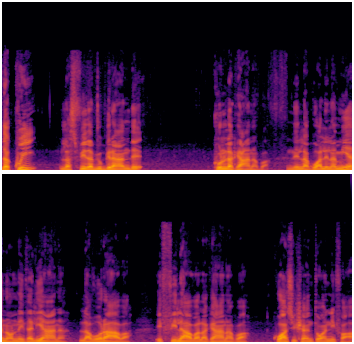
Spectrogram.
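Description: A man at a medium pitch, lively in intonation, at a fairly quick pace, with a dry sound and no echo. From Colombia, Italy (Terni) and Thailand; settled in Terni at 15-16; Colombia. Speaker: start-up founder. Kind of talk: personal storytelling interview. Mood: calm, reflective.

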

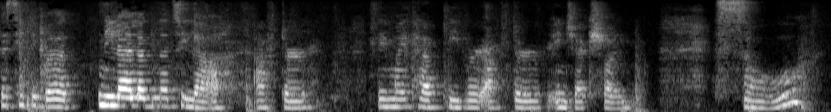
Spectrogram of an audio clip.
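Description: A woman speaks at a very slow pace with long, frequent pauses and ordinary pitch variation, amid light background noise and audible room echo. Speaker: mother vlogger. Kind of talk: casual vlog chat. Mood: cheerful, warm. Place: home room. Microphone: phone near.

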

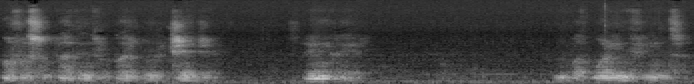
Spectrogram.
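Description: Audible room echo surrounds a man's voice. He speaks at a very slow pace with long, frequent pauses. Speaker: actor. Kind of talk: poetry reading. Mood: grave, melancholic. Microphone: camera far.

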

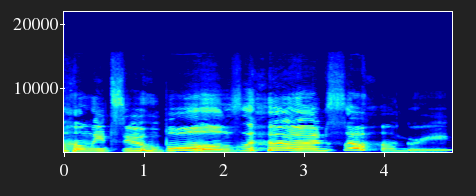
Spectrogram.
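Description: Putting on a whiny character voice, a woman speaks loudly at a very slow pace and a high pitch. Her pitch varies in an ordinary way. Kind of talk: comic fanfic reading. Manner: whiny, loud, comic overacting.

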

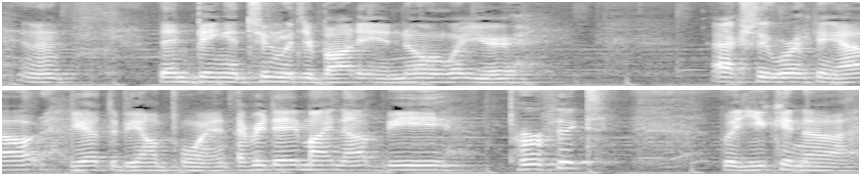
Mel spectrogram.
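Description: Over faint background music, a man speaks at a moderate pace in a monotone, flat intonation. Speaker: fitness vlogger. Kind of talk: casual vlog chat. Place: home room. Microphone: phone near.

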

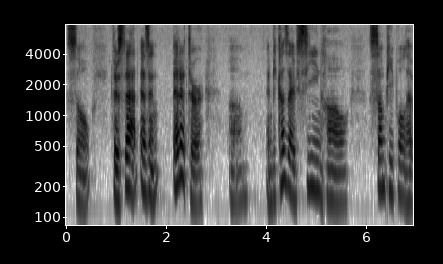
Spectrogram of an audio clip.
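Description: This man's somewhat breathy voice has a dark, mellow tone and ordinary pitch variation. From Hawaii. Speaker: poet. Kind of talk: interview answer. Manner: casual, hesitant. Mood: relaxed, thoughtful. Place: studio. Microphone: lapel.

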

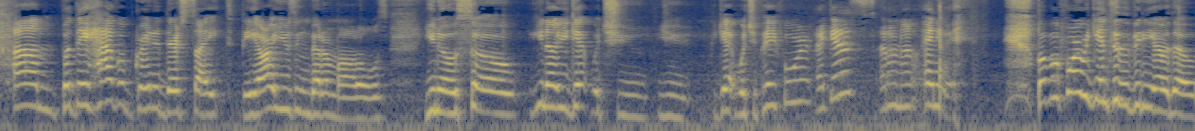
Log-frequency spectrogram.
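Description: Over light background noise, a woman talks at a moderate pace with very wide pitch swings. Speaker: fashion vlogger. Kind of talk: casual vlog chat. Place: home room.

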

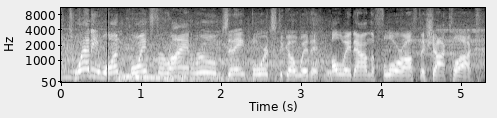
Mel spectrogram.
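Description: Over clear music in the background, a man with a high pitch speaks at a moderate pace in an animated tone with ordinary pitch variation, the sound dry with no echo. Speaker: basketball play-by-play announcer. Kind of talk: live basketball commentary, highlight reel. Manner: animated, rising to shouts on big shots. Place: stadium. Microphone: headset.

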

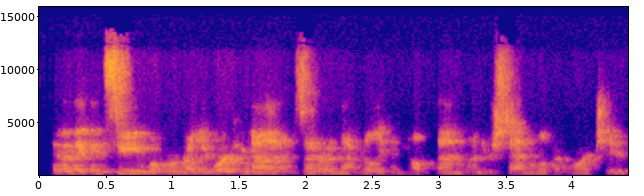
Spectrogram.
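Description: Audible room echo carries a woman's fairly bright tone and fairly even intonation.

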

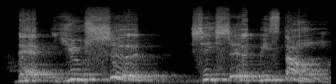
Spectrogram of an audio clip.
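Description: A man speaks at a very slow pace. Audible room echo surrounds his voice, and music plays in the background. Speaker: church elder preacher. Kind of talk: sermon scripture reading. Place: church. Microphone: handheld.

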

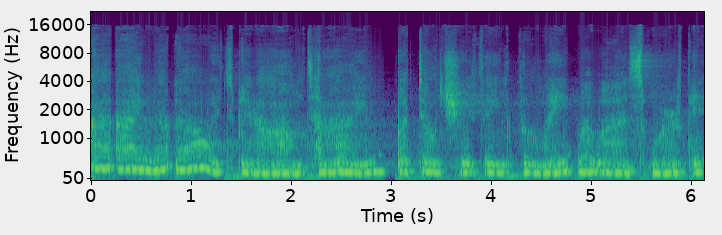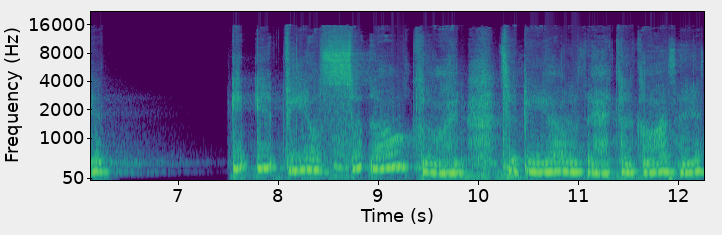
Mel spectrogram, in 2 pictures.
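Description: A woman speaks very slowly in a put-on character voice at a medium pitch, with a strong echo around her. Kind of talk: fan voice acting, horror game lines. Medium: solo performance. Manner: sweetly menacing, playful then sinister.

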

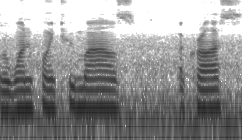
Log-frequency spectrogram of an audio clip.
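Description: Breathing through somewhat, a man's dark, mellow voice comes across dry with no echo over noticeable background noise. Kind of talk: property walkthrough narration. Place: waterside. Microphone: phone near.

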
